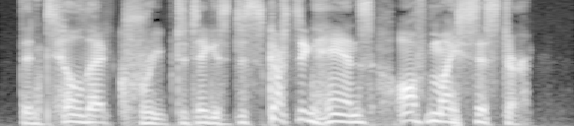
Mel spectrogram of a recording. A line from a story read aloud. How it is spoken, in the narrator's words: Bellamy spat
